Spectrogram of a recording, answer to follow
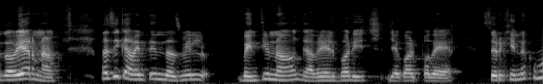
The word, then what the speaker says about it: Boric: tiene raíces de Croacia en croata la c se pronuncia como ch o se pronunciaría en castellano como ch entonces por eso se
